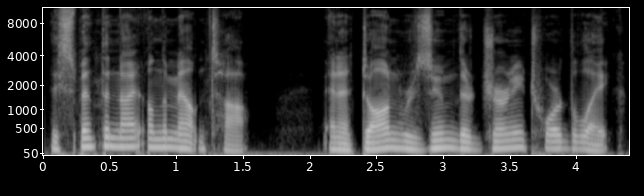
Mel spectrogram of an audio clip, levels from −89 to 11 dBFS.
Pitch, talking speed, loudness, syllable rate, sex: 120 Hz, 230 wpm, -21 LUFS, 5.9 syllables/s, male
